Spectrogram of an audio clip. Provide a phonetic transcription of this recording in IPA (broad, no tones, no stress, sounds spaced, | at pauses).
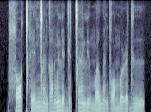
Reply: s ɔ ǀʰ e ŋ͡ǀ ɛ̃ ɡ a ɾ ũ lʲ ɐ ɡʲ a ǀ ɛ̃ lʲ u m ɐ w ɛ̃ d ɔ m o ɭ ɘ d ɨ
